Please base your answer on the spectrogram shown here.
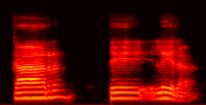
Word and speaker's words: cartelera: Cartelera, cartelera, cartelera, cartelera, cartelera, cartelera. ¿Cuál es la sílaba tónica? Jafet. Cartelera. Cartelera. La T, profe. La sílaba tónica es la le.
